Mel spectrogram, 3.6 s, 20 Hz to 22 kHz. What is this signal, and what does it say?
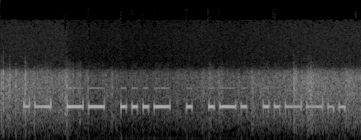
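Morse code, heard as a keyed tone, about 22 wpm, 950 Hz, with radio noise. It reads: AMVER?
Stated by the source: Morse from KPH's Night of Nights XX maritime radiotelegraphy event, received in Chiapas, Mexico about 3,800 km away on a Kenwood R-600 with a grounded 10 m long-wire antenna.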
